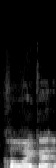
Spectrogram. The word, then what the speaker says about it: cloaca: Okay, cloaca is how you say it? – Yeah.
